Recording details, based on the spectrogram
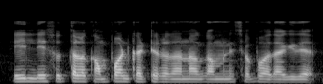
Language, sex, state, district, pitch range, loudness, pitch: Kannada, male, Karnataka, Koppal, 125-140 Hz, -19 LUFS, 125 Hz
